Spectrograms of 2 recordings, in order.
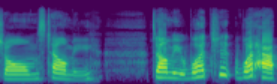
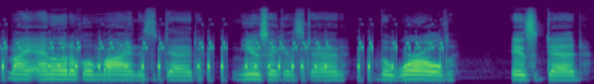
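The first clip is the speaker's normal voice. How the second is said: softer, lightly voiced despairing gentleman; morose detective; 3 semitones lower, 8 dB quieter than usual. Sholmes mourning to Iris, softly despairing. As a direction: mope each line like a melodramatic genius.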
